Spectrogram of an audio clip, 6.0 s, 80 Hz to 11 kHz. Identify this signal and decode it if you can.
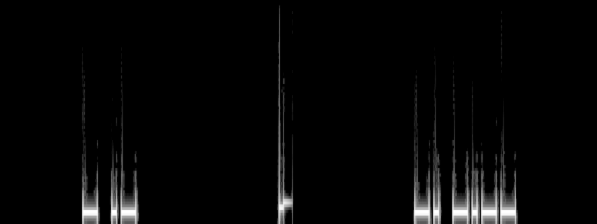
Morse code, heard as a keyed tone, about 25 wpm, 700 Hz. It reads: TA NY
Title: Top Two Letter Combinations in Words 25wpm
